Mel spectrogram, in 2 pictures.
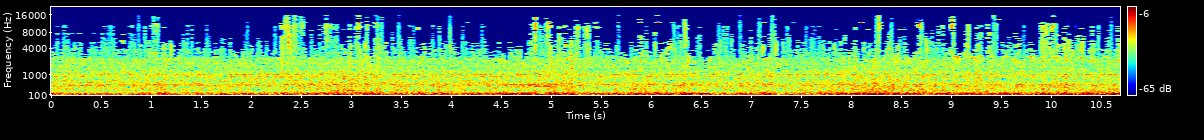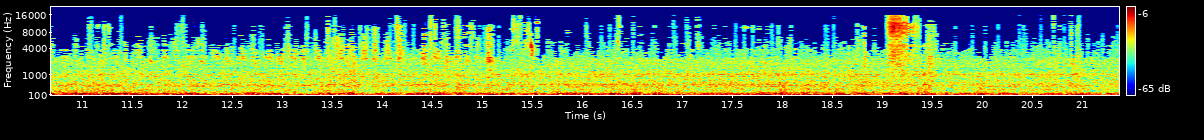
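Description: Wind rushes and buffets past an open car window.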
